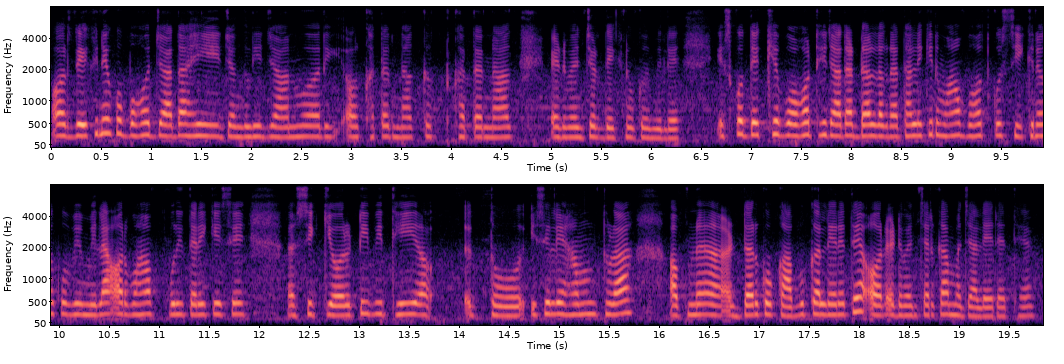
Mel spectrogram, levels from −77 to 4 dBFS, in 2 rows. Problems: constant background noise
